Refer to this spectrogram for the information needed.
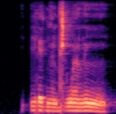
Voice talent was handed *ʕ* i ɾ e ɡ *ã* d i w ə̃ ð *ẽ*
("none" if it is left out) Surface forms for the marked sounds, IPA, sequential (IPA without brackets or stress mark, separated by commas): ʔ, ə̃, ĩ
